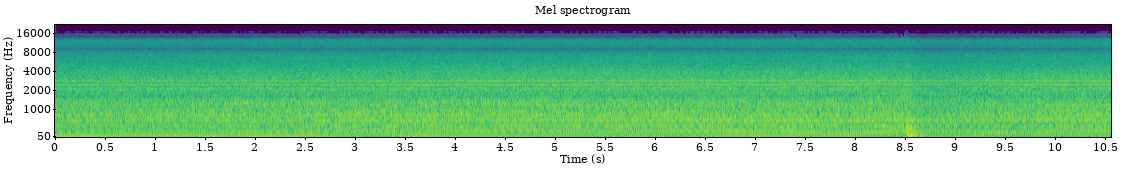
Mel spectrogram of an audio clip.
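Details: 2010 Subaru Forester non-turbo after repair of a timing belt broken at 8000 miles and engine reinstall, first run: steady, even idle with a smooth low hum, no knocks or misses, one brief clunk from handling; engine healthy.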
